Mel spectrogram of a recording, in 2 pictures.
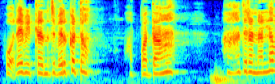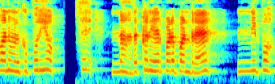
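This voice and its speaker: A woman doing a stern low-voiced village aunt. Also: sharp tone. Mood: firm. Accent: Tirunelveli Tamil. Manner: commanding, low and deliberate. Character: stern scheming middle-aged aunt, head of family.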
